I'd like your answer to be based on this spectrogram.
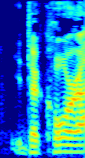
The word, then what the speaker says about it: Decorah: It's Decorah, right? – Decorah, Iowa. You bet.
